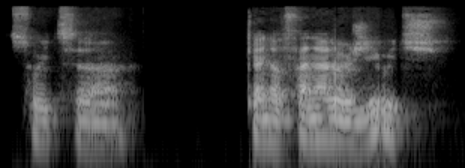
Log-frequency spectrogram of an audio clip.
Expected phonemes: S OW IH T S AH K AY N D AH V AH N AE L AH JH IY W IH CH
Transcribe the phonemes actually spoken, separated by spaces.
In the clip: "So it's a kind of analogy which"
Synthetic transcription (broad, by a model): S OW IH T S AH K AY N D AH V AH N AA L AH ZH IY W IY CH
